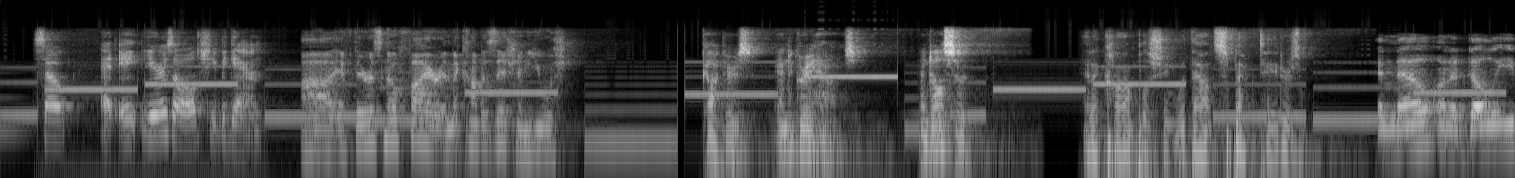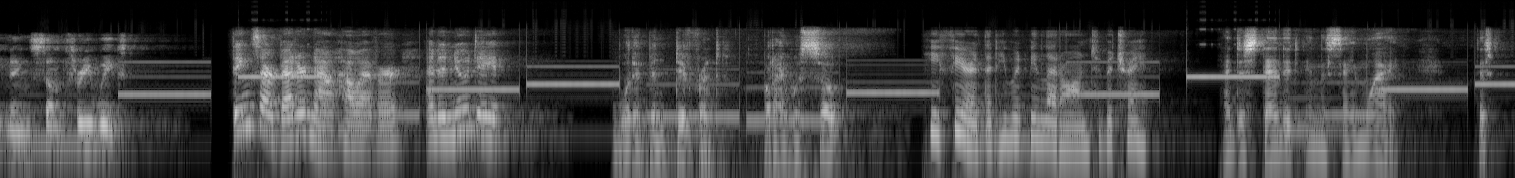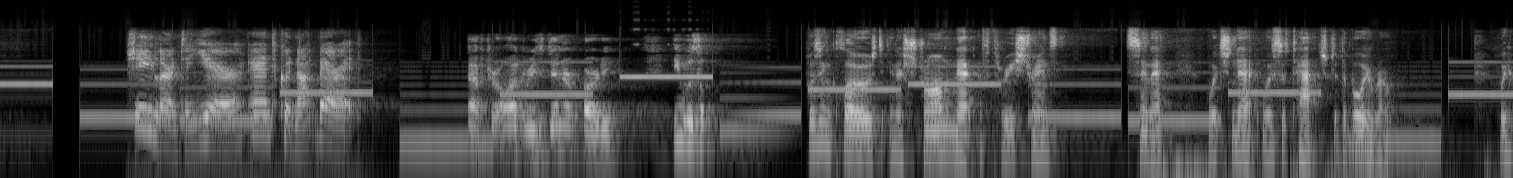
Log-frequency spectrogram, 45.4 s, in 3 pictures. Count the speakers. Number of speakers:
9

